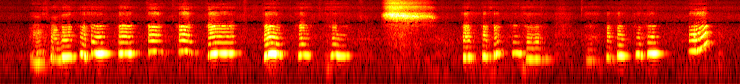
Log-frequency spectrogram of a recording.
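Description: A woman humming a tune in a run of short, separate notes, with a brief hiss a little past the middle.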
